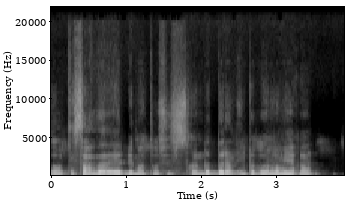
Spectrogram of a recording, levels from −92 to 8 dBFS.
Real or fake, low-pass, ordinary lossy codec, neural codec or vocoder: fake; none; none; codec, 44.1 kHz, 2.6 kbps, SNAC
